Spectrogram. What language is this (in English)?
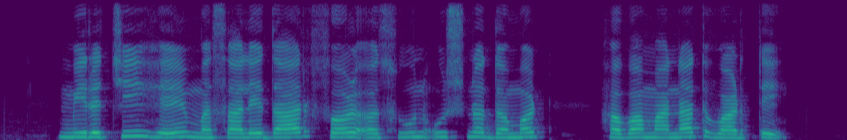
Marathi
